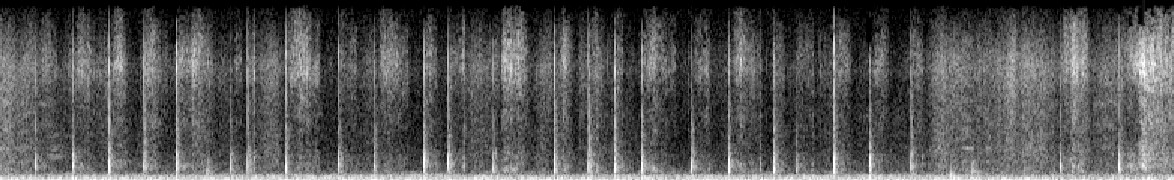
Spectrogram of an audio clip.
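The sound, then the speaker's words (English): Writing as an equation is worked out, with many sharp, evenly spaced taps and scratches over a steady low hum and no voices. “then I can write Y over R”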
